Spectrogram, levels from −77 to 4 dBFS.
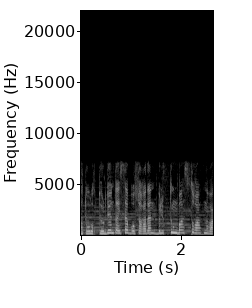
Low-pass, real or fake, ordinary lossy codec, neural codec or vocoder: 7.2 kHz; real; none; none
